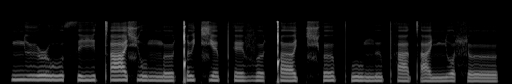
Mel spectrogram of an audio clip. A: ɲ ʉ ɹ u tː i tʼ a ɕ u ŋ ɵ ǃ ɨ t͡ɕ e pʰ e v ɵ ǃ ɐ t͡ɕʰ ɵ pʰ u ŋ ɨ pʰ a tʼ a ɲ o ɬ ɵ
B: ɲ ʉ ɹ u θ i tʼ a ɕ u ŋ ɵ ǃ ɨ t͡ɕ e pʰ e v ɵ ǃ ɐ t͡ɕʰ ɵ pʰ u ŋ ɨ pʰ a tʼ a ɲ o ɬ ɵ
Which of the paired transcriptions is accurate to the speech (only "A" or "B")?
B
